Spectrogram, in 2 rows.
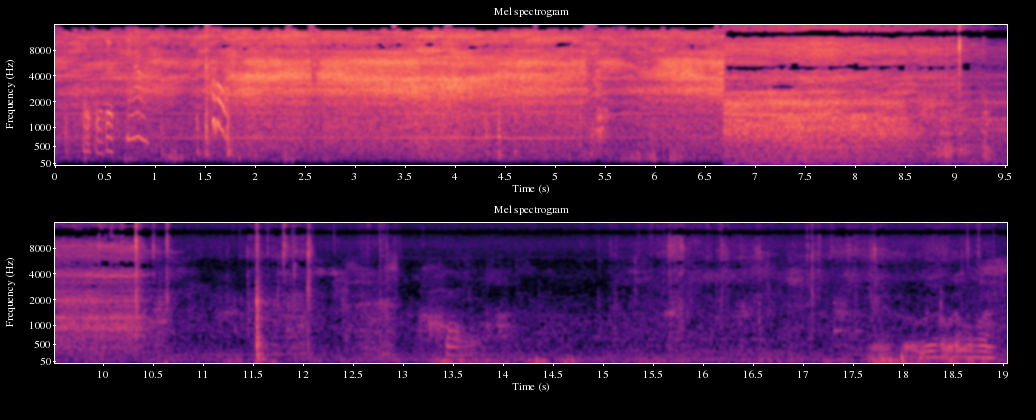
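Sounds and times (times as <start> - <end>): heat gun hissing: 0.0 - 10.7.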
